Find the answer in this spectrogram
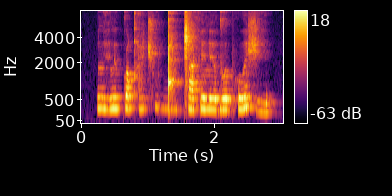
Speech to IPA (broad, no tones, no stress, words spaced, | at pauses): le̤lɨ kuqʰe̤t͡ʃʰṳ ɡ͡ǃi̤ǁaxe leə̯doə̯pʰoɪ̯ ʃe̤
